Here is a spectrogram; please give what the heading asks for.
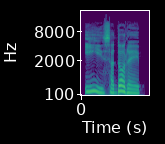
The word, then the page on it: isa dore: grec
